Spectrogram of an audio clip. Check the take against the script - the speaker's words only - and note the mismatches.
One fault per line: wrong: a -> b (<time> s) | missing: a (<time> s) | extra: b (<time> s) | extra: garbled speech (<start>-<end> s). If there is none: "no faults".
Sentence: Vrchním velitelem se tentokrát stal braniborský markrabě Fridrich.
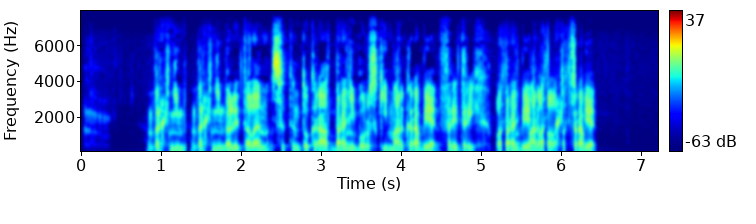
extra: vrchním (1.4 s)
missing: stal (3.1 s)
extra: garbled speech (5.2-6.4 s)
